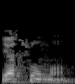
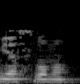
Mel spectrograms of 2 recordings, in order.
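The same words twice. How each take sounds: First: یسومو said ya-soo-mo, with a long u; ya-soo-mo, no v sound; easier silenced form. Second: یسومو said yas-vo-mo, with the w as a consonant; yas-vo-mo, vowel on the w; hard original form. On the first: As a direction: let the w in یسومو melt into a long oo. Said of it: "چقدر تلفظ راحت کرد". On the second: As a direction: sound the v after a closed first syllable in یسومو. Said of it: "سخت دیگه". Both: Shown as a demonstration.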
